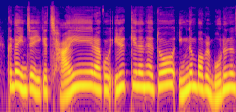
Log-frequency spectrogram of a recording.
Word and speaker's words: Xi: 근데 이제 그 다음에 문자는 XI, 자이라고 읽습니다. 네. 근데 이제 이게 자이라고 읽기는 해도 읽는 법을 모르는 사람들은 C라고 읽을 수 있거든요.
